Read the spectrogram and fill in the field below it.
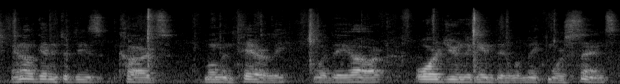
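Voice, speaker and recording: A man speaks at a moderate pace with a fairly low pitch and flat, monotone intonation. Room echo is audible, and there is noticeable background noise. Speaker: board game reviewer. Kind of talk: tutorial. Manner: halting, many fillers.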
